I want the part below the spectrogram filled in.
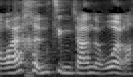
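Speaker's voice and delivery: usual speaking voice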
